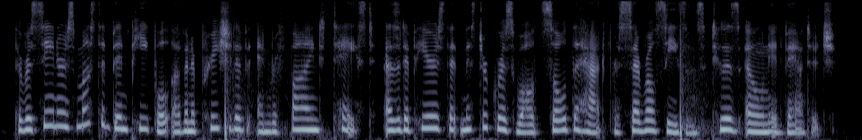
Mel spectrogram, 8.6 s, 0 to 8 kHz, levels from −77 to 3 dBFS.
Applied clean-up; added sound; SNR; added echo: none; Fireworks; 15 dB; none.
